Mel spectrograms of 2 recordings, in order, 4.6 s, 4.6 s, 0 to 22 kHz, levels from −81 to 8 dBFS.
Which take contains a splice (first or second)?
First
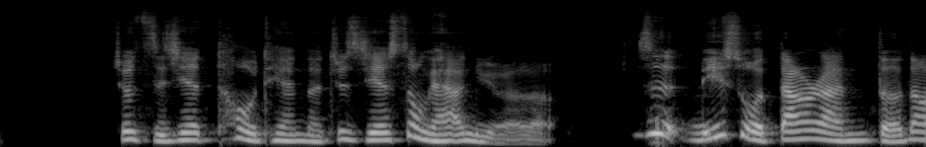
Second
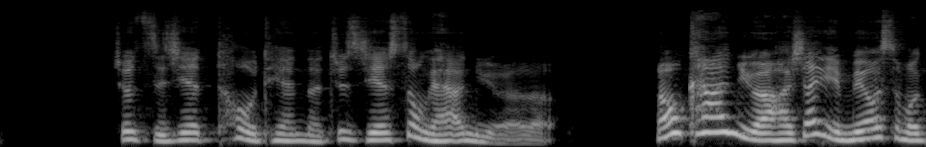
first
